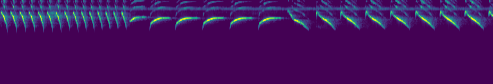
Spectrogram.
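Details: Canary after molting sings a loud rapid buzzy trill, then rising curved whistles repeated about three per second, then falling swept notes in steady series.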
